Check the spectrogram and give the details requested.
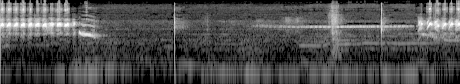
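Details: Common iora agitated by a lure: a rapid buzzy trill fading into a falling slur, then a long quiet stretch with a faint thin whistle and a couple of clicks before the trill starts again.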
